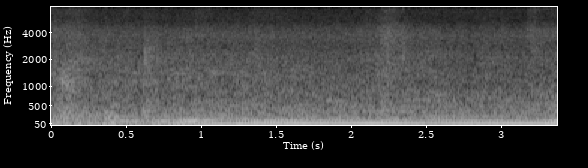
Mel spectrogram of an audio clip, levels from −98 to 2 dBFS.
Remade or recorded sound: recorded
